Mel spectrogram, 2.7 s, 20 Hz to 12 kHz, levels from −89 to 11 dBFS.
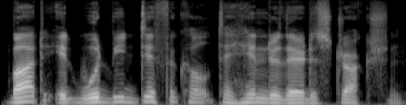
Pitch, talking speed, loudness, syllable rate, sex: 120 Hz, 200 wpm, -22 LUFS, 5.5 syllables/s, male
